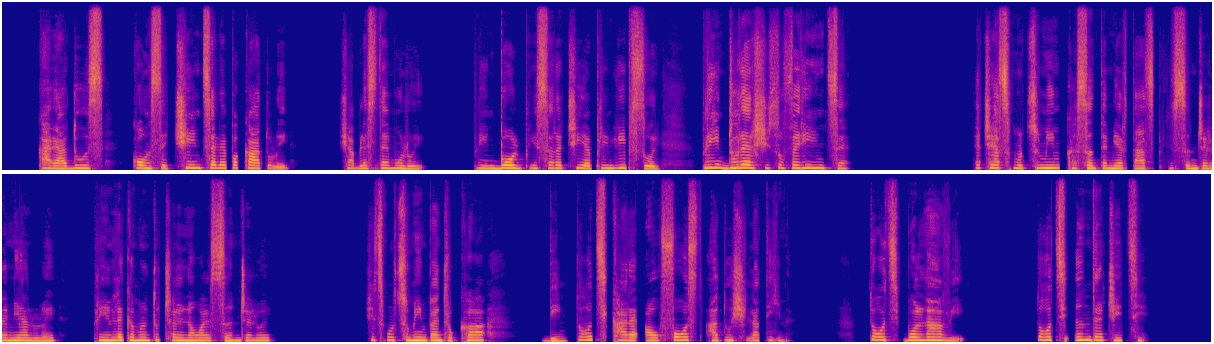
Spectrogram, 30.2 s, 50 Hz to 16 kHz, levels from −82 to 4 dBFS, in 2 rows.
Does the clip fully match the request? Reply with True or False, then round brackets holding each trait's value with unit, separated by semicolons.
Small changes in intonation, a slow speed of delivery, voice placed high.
True (2.1 semitones; 100 wpm; 260 Hz)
